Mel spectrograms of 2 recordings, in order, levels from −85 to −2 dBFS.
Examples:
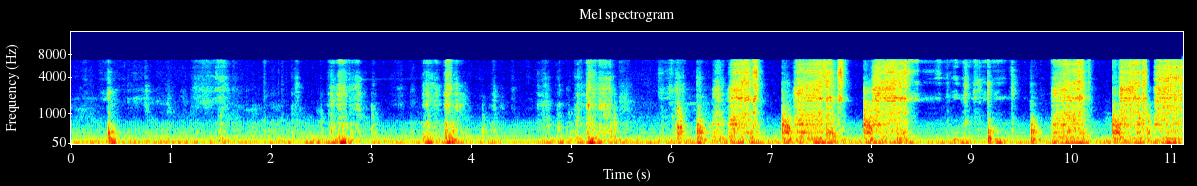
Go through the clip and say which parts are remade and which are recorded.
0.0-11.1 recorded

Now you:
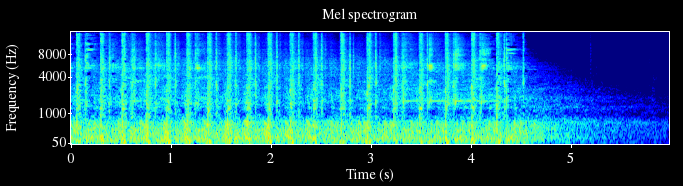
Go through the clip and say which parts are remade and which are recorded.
0.0-0.6 recorded; 0.6-4.2 remade; 4.2-6.0 recorded

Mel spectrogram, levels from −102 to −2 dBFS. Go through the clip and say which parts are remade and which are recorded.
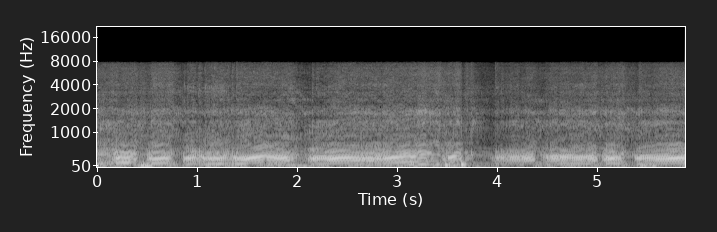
0.0-0.8 remade; 0.8-3.2 recorded; 3.2-5.9 remade

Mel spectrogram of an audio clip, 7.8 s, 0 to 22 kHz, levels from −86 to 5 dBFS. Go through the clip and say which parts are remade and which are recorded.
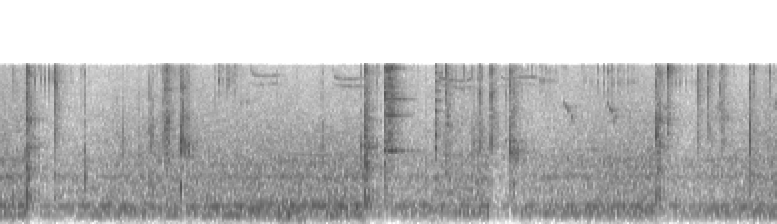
0.0-7.8 recorded

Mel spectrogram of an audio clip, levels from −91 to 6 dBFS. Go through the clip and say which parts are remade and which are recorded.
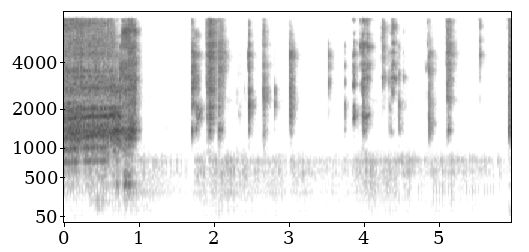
0.0-6.0 recorded

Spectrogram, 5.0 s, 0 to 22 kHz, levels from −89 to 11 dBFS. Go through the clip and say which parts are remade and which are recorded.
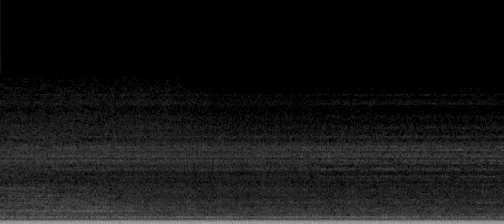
0.0-1.2 recorded; 1.2-3.2 remade; 3.2-5.0 recorded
